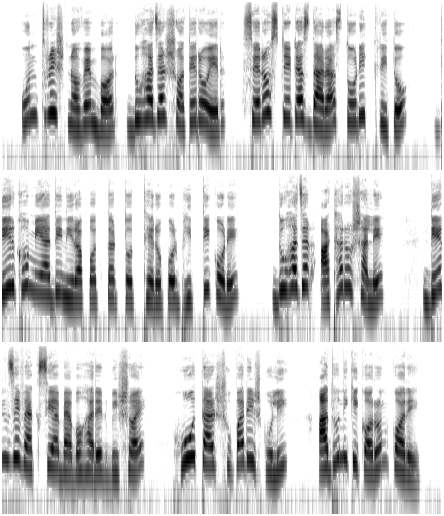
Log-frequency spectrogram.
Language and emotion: Bengali, neutral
